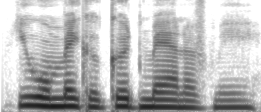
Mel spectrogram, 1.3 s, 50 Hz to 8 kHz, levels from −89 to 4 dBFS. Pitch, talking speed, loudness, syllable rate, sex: 190 Hz, 365 wpm, -15 LUFS, 6.8 syllables/s, female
